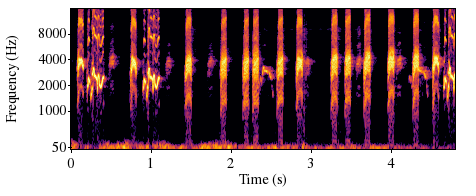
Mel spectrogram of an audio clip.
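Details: Kutilang, the sooty-headed bulbul, in vigorous song: a fast series of bright, harsh chirps, a few bending into brief whistled slurs, delivered in steady succession.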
